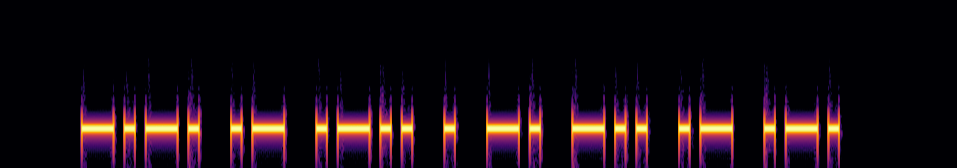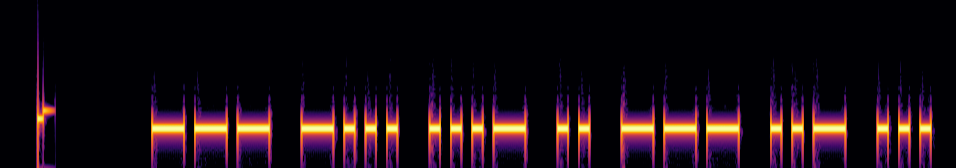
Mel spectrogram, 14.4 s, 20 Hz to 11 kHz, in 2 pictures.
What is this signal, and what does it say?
Morse code, heard as a keyed tone, about 15 wpm, 700 Hz. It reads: CALENDAR OBVIOUS
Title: Sentences from Top 1600 Words - New Word Drill Alt - 15wpm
